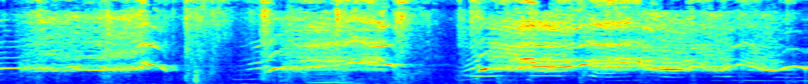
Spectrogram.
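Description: A child screams shrilly and piercingly while a family packs up to head home from a rainy trip, with loud sustained wails broken by short gasps, close to the listener.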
